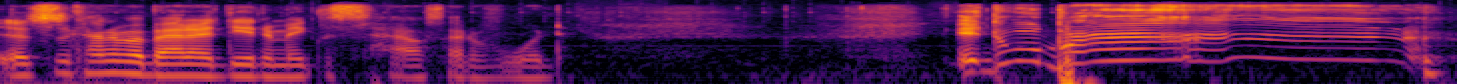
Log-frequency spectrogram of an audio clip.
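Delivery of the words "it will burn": long high drawn-out wail; dramatic wail. Pretend. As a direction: wail it melodramatically. Wooden house danger.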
